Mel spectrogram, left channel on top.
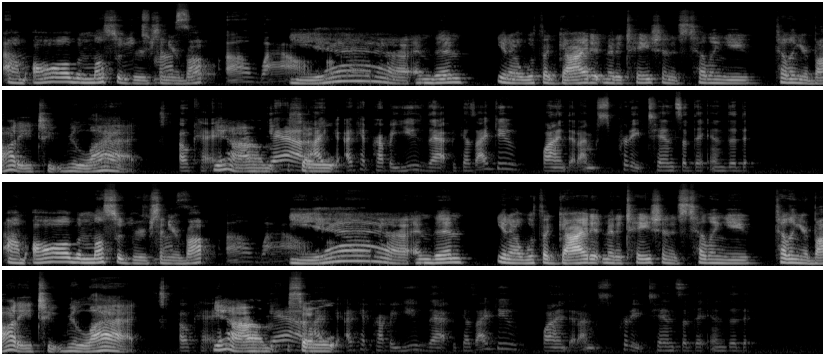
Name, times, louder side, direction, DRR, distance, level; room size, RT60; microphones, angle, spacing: voice 1, 0.1-2.0 2.9-4.6 5.0-7.5 7.7-9.5 10.3-11.5, right 4 dB, 30° right, 0.4 m, -28 dB
voice 2, 1.2-3.8 9.2-9.4 10.0-10.5 10.9-13.4 13.6-15.7, left 8 dB, 50° left, 0.7 m, -38 dB
12.5 x 6.4 x 3.0 m
head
